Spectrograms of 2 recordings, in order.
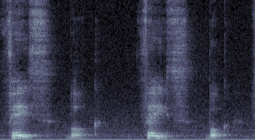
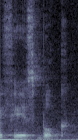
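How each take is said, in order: First: Facebook slowly as FACE... book, book light; strong first syllable, light ending on Facebook; stress on FACE. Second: Facebook as face-BOOK, like a verb; weight on the BOOK of Facebook; stress on second syllable. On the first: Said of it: "फेस के ऊपर stress ज़्यादा होगा". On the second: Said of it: "verb बनाएंगे तो फिर आप कहेंगे". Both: Shown as a demonstration.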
